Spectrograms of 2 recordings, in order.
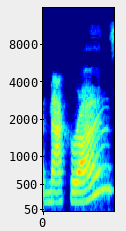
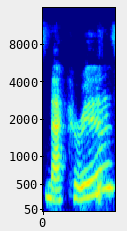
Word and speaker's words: macaron: i pronounce this yeah it's tricky because it's you know it's one vowel difference um but the macaroon is the one that's you know surrounded by coconut coconut whereas the macaron is you know the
